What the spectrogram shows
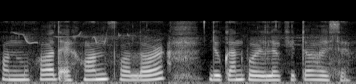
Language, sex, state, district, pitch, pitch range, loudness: Assamese, female, Assam, Sonitpur, 215 Hz, 205-230 Hz, -14 LUFS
